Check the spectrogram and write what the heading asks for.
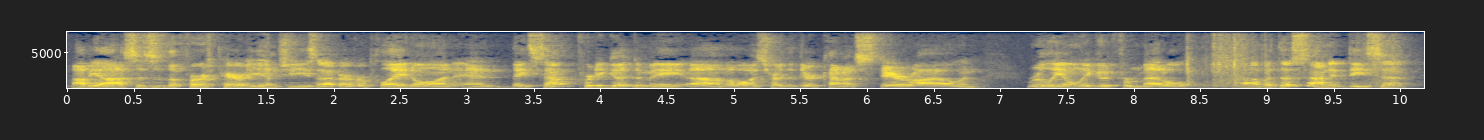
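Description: A young man casually demoing a guitar at home, talking in a relaxed, halting way with many fillers, picked up by a camera mic some distance away. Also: on the high side. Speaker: guitar reviewer. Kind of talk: casual gear demo talk. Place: home music room with guitars and amps. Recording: roomy sound from off-mic. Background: electric guitar playing.

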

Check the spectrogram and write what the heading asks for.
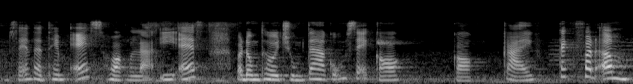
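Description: A Vietnamese woman with a Vietnamese accent, teaching English pronunciation to children slowly and step by step, often checking with "ok". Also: mid-range voice, highs cut off, slight background noise. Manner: slow, explains sounds step by step, often asks ok.

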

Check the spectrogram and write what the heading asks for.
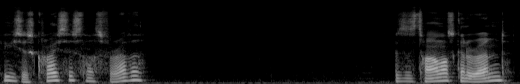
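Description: A man giving casual vlog commentary outdoors, talking quietly and awkwardly with a self-deprecating manner. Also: fairly high pitch, fast. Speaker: vlogger. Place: outdoors in wind on open grassy shoreline and streets. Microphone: handheld phone. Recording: windy outdoor phone recording, heavy noise. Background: loud wind noise.

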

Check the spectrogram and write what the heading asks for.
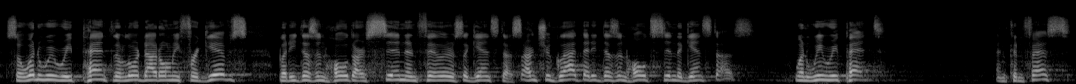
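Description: High-voiced man preaching in a reverberant church. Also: steady tone, moderate pace, a little mellow. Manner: earnest, rhetorical questions, quoting scripture. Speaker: guest preacher. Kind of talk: sermon. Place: church sanctuary.

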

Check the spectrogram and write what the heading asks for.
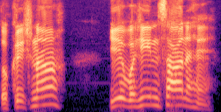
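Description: A man's voice: high-pitched, expressive, unhurried, sharp tone, no room sound. A male psychologist leading a client through a therapy exercise, talking in an urgent, commanding way and repeatedly calling out encouragement.

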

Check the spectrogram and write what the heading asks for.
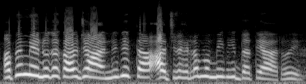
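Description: Woman playing a quick, high-voiced Punjabi daughter. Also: animated, lo-fi sound, a crowd in the background. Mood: defensive. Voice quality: pleading, soothing. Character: young adult daughter, peacemaking, quick-talking. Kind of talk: village family drama.

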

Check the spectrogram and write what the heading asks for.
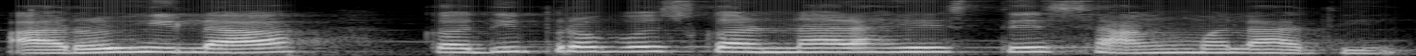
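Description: A woman's voice: a little high, a little slow, dark tone, faint music behind, natural voice. A woman voicing a playful, teasing young man, the hero's best friend, in a storybook reading. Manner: teasing, mock-dramatic.

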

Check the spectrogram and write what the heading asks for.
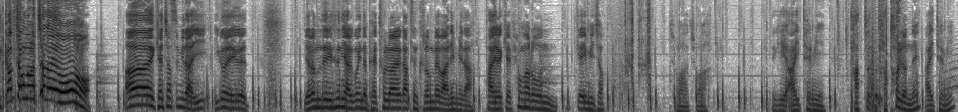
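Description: A man streaming a game live and commenting as he plays, excitable, swearing and yelling at other players. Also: medium pitch, noisy background.

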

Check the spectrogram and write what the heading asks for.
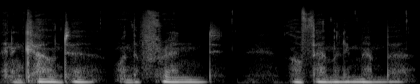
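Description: A tired-sounding ASMR host whispers a bedtime talk in a mid-range, level voice, hushed, soothing and breathy, leaving long pauses. There's no echo.

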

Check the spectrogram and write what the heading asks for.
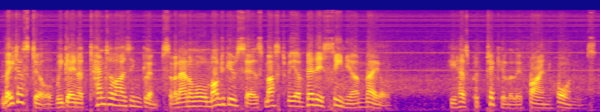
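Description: A man narrating a nature documentary from a script, telling the expedition in measured, literary first-person style. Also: medium pitch, lively intonation. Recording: dull lo-fi old film soundtrack with hiss.

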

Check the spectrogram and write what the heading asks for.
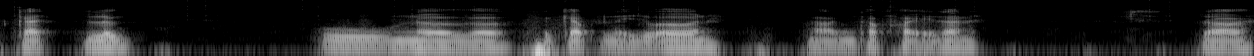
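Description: A man's voice: on the low side, gravelly, lo-fi sound. Patient man spelling out keystrokes. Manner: patient, spells out each key, many fillers. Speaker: computer tutorial instructor. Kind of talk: step-by-step screen tutorial.

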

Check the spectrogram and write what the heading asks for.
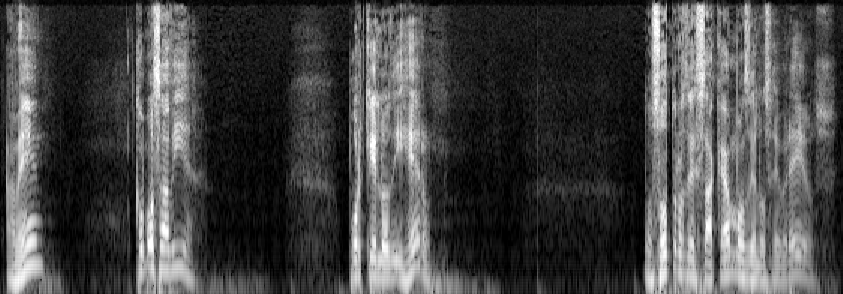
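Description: A man's voice: fairly high pitch, animated, takes it slowly, long pauses, darkish tone, no room sound, clean studio sound. A male pastor, preaching a sermon, calling out for amens and dropping in English words. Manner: preaching with frequent calls for amen.

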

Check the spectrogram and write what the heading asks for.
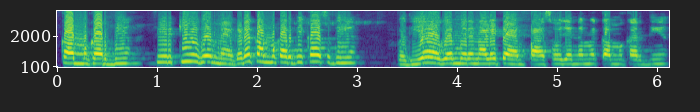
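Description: A caring but anxious elder sister-in-law talks on earnestly, pleading and complaining in long runs, played by a woman. Her voice is fairly high and mellow. It is plain village short-film acting. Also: fairly even intonation, a little fast, lightly acted, low-quality recording. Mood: worried, caring. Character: elder daughter-in-law, childless, kind and anxious.

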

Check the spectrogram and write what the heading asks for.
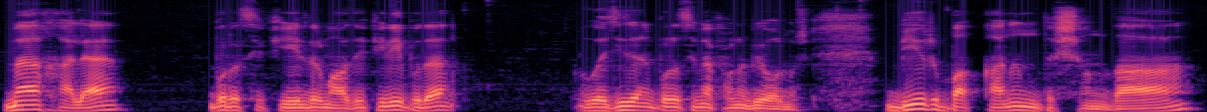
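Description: Male grammar teacher, very low voice, patient step-by-step explainer, dull muffled recording. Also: creaky. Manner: explains step by step, asks and answers his own questions; slows right down when reading out model translations. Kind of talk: recorded online grammar lesson.

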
